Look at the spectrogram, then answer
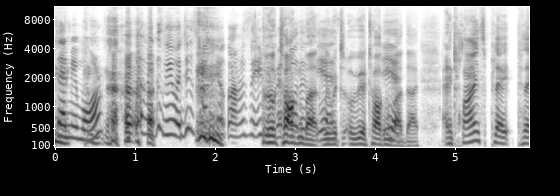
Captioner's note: laughing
